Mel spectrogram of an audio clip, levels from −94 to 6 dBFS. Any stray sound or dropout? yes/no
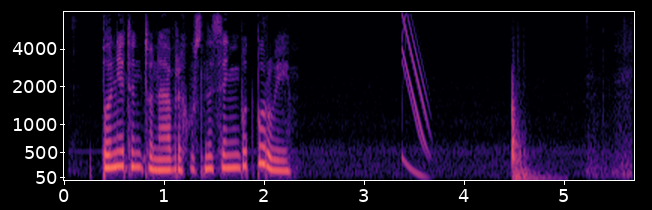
yes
